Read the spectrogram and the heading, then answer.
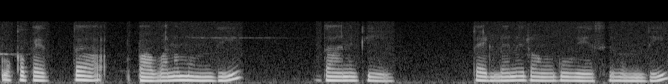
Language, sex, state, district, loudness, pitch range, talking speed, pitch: Telugu, female, Andhra Pradesh, Krishna, -16 LUFS, 170-190 Hz, 80 wpm, 180 Hz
